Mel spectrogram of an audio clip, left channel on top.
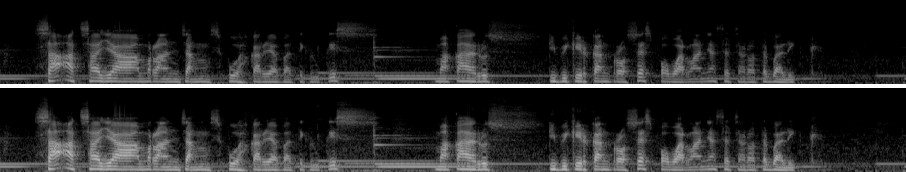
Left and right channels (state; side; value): quieter; left; 7.0 dB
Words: saat saya merancang sebuah karya batik lukis, maka harus dipikirkan proses pewarnanya secara terbalik.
